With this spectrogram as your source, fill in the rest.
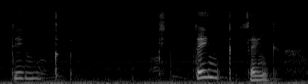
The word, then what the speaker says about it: think tank: This wasn't done by a think tank. That is how it's pronounced.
